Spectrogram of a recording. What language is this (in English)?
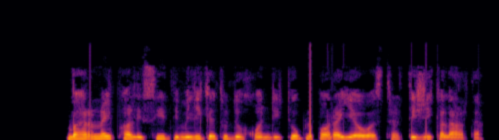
Pashto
